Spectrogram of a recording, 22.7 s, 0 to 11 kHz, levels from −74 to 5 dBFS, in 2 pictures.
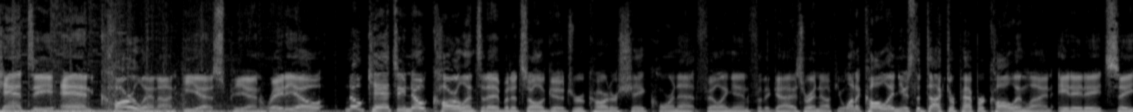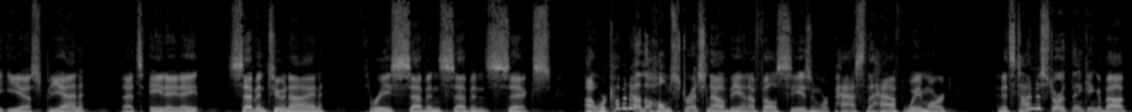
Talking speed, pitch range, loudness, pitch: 170 wpm, 110-160 Hz, -31 LUFS, 125 Hz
